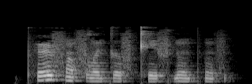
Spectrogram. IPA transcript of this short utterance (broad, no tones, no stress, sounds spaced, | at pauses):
pʰ ə˞ f ɔ̃ f ʁʷ ẽ k ɤ f kʰ e f ɗ ũ pʰ ũ f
